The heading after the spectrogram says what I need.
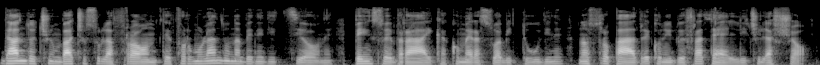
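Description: A man reading a first-person memoir aloud in a measured, grave manner. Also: fairly low pitch, fairly even intonation. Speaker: audiobook reader.

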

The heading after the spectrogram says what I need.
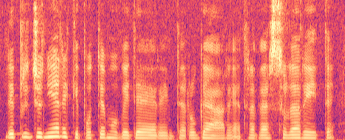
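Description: Brief: woman audiobook reader, lowish voice, grave, measured narration. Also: a little mellow. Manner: measured, solemn, grave reading. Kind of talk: scripted narration of a first-person memoir.

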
